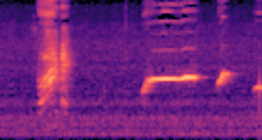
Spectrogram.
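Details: Pet male Timneh African grey parrot, which mimics words and sounds, gives a brief rough speech-like burst, then a long rising whistle held steady, followed by two short whistled notes.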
